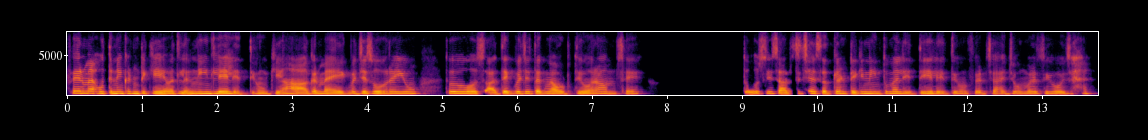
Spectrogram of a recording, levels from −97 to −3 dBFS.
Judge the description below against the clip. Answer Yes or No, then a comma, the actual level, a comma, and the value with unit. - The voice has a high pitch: Yes, high, 220 Hz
